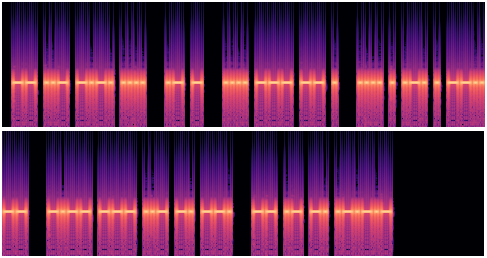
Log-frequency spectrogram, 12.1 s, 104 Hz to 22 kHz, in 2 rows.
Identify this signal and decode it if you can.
Morse code, heard as a keyed tone, about 30 wpm, 700 Hz. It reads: MUCH AT HOME HERE, YOUNG MAN.
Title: Sentences from Top 1000 Words - Review Part 1 - 30wpm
